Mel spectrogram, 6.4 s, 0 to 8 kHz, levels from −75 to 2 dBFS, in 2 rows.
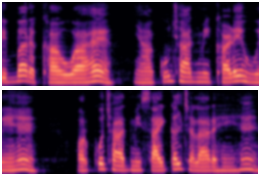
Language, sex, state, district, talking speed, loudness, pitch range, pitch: Hindi, male, Chhattisgarh, Bastar, 160 wpm, -18 LUFS, 140-180 Hz, 150 Hz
